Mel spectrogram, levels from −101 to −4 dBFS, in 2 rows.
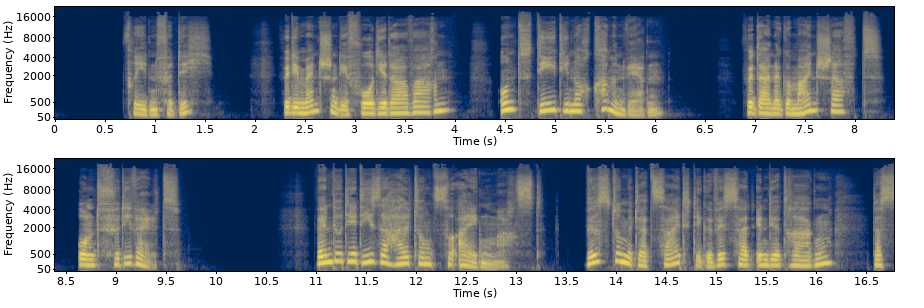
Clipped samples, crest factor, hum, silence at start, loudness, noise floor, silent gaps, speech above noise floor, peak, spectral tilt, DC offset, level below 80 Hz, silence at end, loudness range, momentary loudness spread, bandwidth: under 0.1%; 20 dB; none; 0.7 s; -20 LUFS; -89 dBFS; none; 70 dB; -2 dBFS; -5.5 dB/octave; under 0.1%; -58 dBFS; 0 s; 3 LU; 13 LU; 17.5 kHz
